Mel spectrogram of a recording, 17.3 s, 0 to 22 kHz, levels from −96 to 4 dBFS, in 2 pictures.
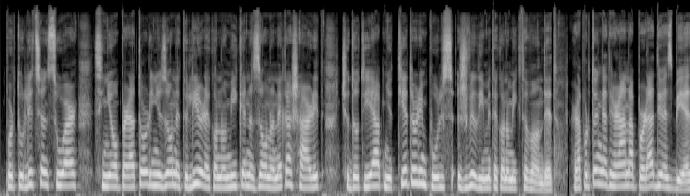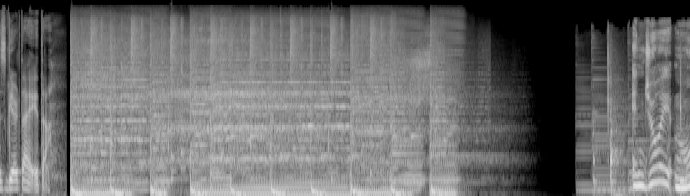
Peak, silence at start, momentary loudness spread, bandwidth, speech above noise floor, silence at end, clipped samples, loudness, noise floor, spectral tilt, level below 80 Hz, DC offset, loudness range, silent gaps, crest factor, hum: -2 dBFS; 0.05 s; 6 LU; 19 kHz; 56 dB; 0 s; under 0.1%; -16 LUFS; -71 dBFS; -4.5 dB/octave; -28 dBFS; under 0.1%; 4 LU; 15.65-15.77 s; 14 dB; none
